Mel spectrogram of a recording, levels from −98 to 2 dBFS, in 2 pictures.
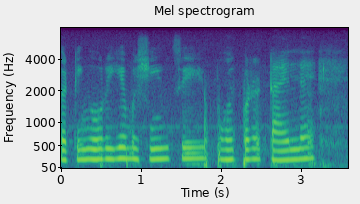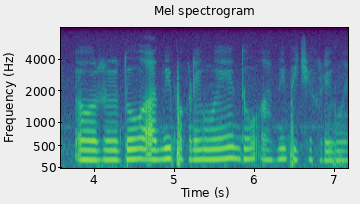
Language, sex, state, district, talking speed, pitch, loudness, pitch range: Hindi, female, Odisha, Sambalpur, 175 wpm, 210 Hz, -20 LUFS, 205-220 Hz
